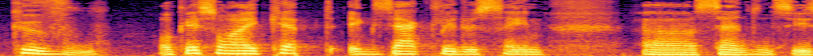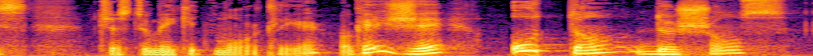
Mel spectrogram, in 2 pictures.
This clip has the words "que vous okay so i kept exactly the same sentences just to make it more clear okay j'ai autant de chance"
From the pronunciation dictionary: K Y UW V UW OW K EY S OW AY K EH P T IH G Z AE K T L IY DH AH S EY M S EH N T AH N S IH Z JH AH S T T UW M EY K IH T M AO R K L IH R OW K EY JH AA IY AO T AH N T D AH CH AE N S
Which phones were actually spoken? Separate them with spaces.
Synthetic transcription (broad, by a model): K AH V UW OW K EY S OW AY K EH P T IH G Z AE K T L IY DH AH S EY M S EH N T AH N S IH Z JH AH S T T UW M EY K IH T M AO R K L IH R OW K EY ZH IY AO T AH D AH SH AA S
